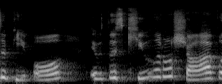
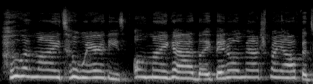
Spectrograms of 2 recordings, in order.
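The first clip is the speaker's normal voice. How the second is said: higher, fussy worrying voice; a woman mocking her own second-guessing; mock self-doubt; 5 semitones higher than usual. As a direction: nag yourself like an anxious shopper. Acts out her own doubting thoughts.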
